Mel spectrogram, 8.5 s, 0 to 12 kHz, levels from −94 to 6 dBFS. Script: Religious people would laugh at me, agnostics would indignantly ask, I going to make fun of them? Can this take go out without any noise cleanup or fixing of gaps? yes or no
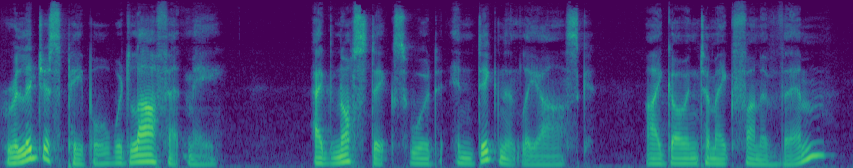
yes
